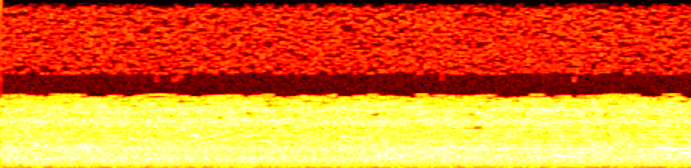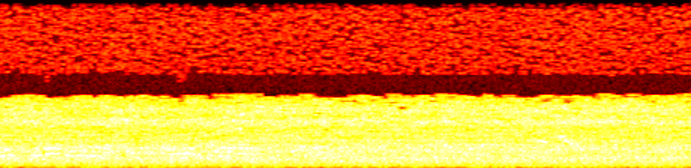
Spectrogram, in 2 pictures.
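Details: Steady rushing noise like wind or running water throughout, with no animal voice.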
